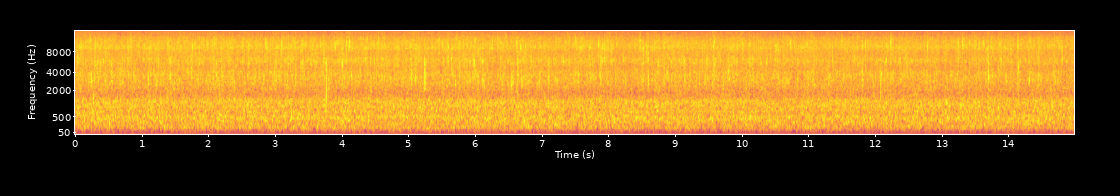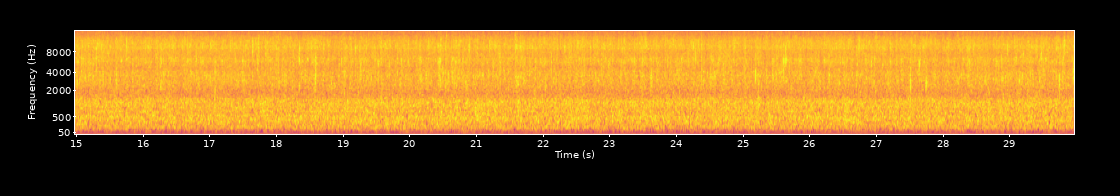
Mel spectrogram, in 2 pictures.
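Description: Heavy rain falling steadily, an even hiss flecked with the ticks of single drops.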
